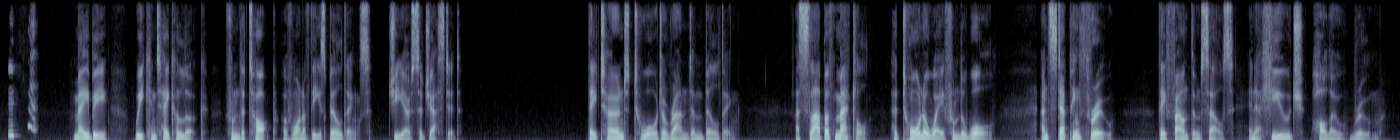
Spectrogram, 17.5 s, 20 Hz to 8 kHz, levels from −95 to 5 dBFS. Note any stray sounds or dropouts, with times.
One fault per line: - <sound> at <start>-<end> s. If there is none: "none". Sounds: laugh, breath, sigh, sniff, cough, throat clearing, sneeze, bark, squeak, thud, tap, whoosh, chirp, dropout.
- laugh at 0.1-0.5 s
